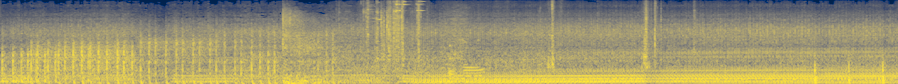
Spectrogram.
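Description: Gunfire in the battle royale video game PUBG, bursts of distant automatic fire and scattered single shots over constant engine drone, with sharp cracks near the end.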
